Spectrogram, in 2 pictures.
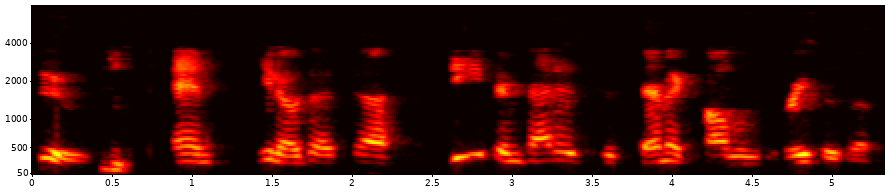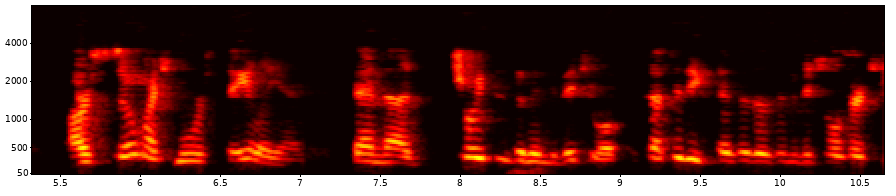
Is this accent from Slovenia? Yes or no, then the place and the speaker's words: no; Canada; now in United States; I'm a Canadian.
